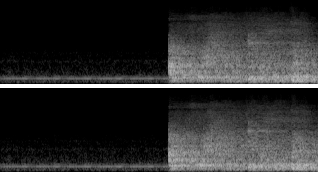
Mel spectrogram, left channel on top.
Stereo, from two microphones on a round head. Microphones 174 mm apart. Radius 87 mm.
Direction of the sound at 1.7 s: 5° left (ahead or behind).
